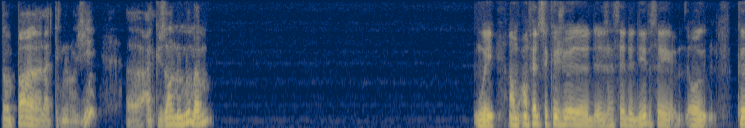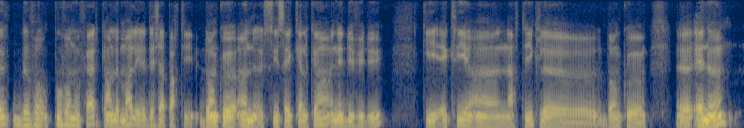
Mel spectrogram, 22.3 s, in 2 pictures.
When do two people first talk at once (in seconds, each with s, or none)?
none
